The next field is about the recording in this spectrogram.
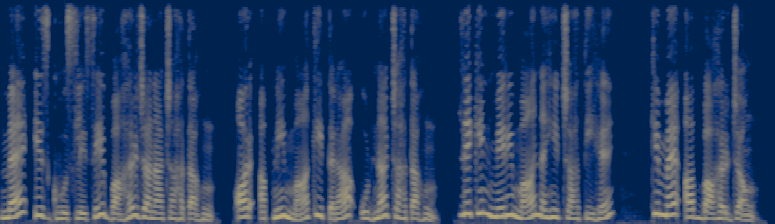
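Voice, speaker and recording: Lady doing a little pigeon chick, wistful, storybook style, highish lively voice, dry sound. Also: unhurried, no echo. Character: young pigeon chick yearning to fly. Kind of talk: children's storybook dialogue.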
